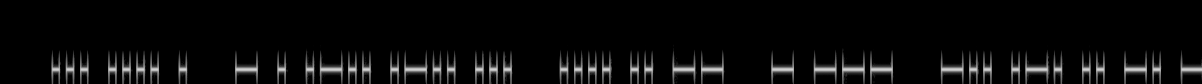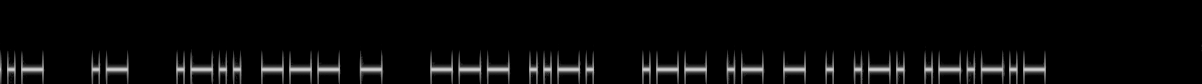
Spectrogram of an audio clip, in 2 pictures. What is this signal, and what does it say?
Morse code, heard as a keyed tone, about 17 wpm, 700 Hz. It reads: SHE TELLS HIM TO DRINK A LOT OF WATER.
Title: Additional Easy Phrases 17wpm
